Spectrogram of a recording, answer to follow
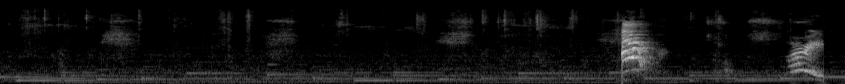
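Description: Bulldog puppy giving a loud, high squeal about six seconds in and a second, falling yelp at the very end, over steady background music.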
